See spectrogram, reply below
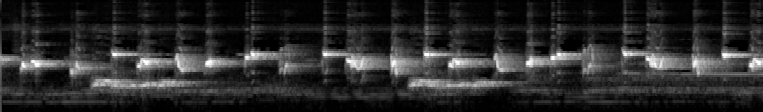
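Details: Sooty-headed bulbul lure song for getting a reluctant young bird singing. Lively chains of bubbly, downslurred whistled notes flow almost continuously, joined twice by a lower rough chattering phrase, with faint low background murmur.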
